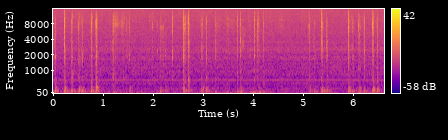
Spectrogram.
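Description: Keys click on a computer keyboard in short bursts of typing.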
